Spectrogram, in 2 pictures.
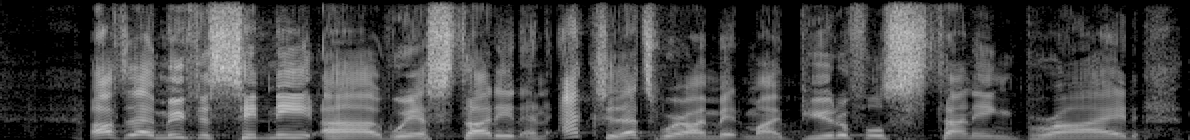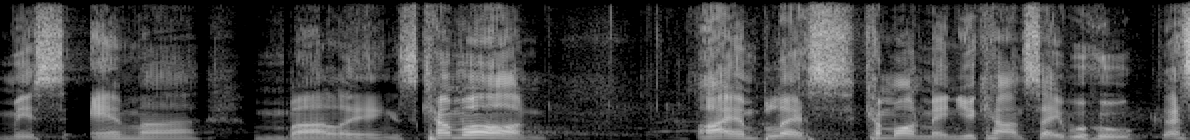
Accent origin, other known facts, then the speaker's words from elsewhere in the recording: Jamaica; Growing up in Jamaica, it was fun as well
